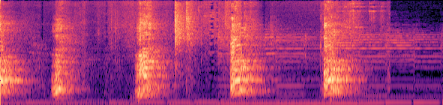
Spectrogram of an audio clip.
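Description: A dog barking five times: two quick barks, then three more about a second apart each.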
